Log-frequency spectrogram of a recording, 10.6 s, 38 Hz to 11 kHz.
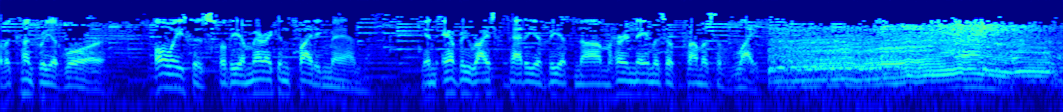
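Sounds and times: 
speech: 0.0 - 10.0
dense traffic noise on a crowded city street: 6.5 - 10.6
car engines revving on a crowded city street: 7.6 - 10.6.

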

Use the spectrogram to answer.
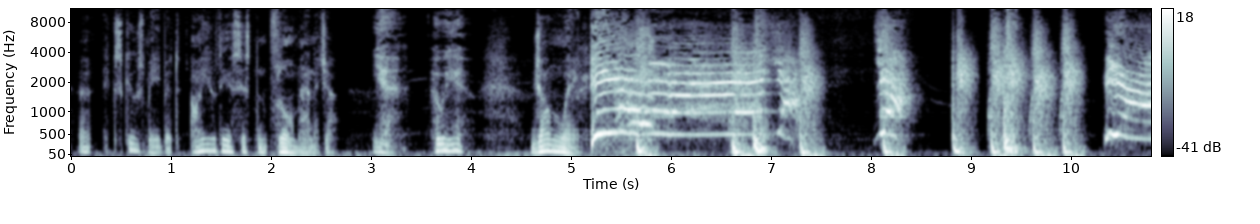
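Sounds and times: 
speech: 0.1 - 5.9
person shouting battle cries: 5.2 - 7.4, 8.0 - 8.5, 10.3 - 10.7
martial-arts strikes in a kung fu fight: 5.6 - 5.9, 6.6 - 10.2.

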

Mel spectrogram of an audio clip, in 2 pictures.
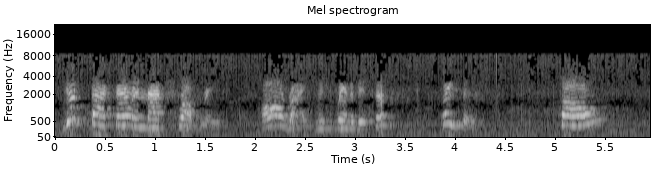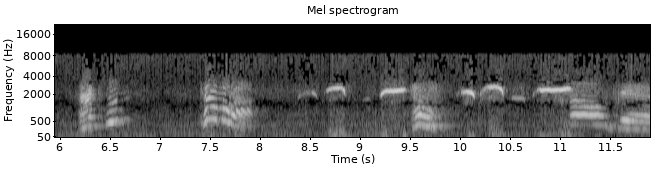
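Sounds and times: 
speech: 0.6 - 4.4, 5.0 - 5.6, 6.2 - 6.8, 7.4 - 8.0, 9.5 - 10.0, 11.1 - 11.8
whistle blown into a microphone making bird-like whistling: 8.4 - 11.3.

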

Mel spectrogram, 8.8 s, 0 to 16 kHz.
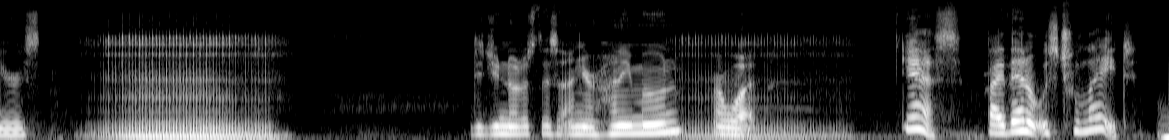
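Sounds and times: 
speech: 0.0 - 1.0, 3.6 - 5.9, 6.7 - 8.6
man snoring with rattling inhale: 0.6 - 3.1, 5.0 - 6.5.

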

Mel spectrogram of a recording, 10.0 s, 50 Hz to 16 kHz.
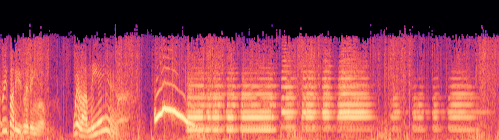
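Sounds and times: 
speech: 0.0 - 4.9
Kaiser Fraser car horns honking a harmonized melody: 3.8 - 9.7.

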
